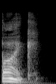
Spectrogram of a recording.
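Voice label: "bike", British English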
